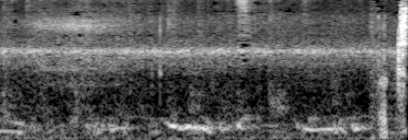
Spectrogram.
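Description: Racing pigeons cooing: a series of short, low, warbling coos from the loft. This is cock birds courting the hens.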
